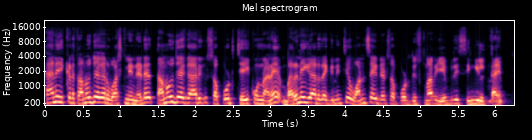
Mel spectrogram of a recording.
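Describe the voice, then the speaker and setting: A man giving a casual commentary recap of a reality show, quickly acting out what the contestants said. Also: high voice. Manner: rapid animated recap, acting out contestants' words. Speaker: show reviewer.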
